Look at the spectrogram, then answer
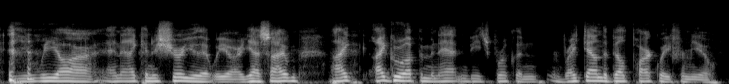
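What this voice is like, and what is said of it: New York accent. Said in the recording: “I'm hearing as you're speaking, an accent that is home to me. I'm from Long Island, New York ... you sound like a brother from the same place ... It's such a great accent.”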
